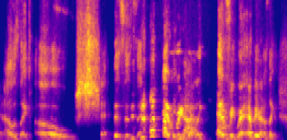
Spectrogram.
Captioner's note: laughs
